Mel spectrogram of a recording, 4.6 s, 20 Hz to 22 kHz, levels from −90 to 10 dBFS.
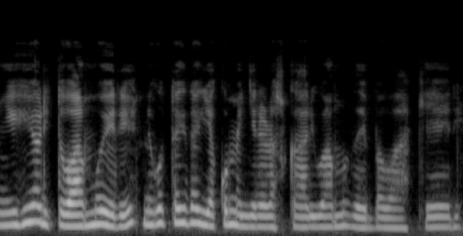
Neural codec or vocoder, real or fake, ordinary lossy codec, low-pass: none; real; none; 10.8 kHz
